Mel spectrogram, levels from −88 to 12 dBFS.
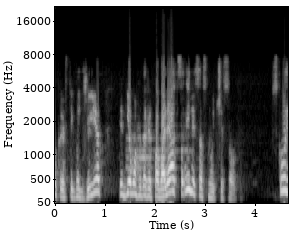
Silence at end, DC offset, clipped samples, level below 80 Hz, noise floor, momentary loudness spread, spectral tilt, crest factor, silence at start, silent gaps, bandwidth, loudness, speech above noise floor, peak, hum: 0 s; under 0.1%; 0.3%; -50 dBFS; -67 dBFS; 15 LU; -7 dB/octave; 12 dB; 0 s; none; 8 kHz; -11 LUFS; 56 dB; 0 dBFS; none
